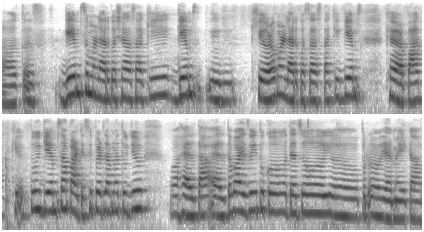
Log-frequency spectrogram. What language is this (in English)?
Konkani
